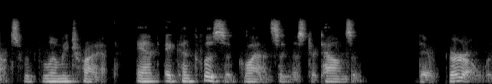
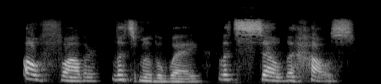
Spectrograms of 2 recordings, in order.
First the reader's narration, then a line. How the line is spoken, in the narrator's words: cried Adriana in a panic-stricken tone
